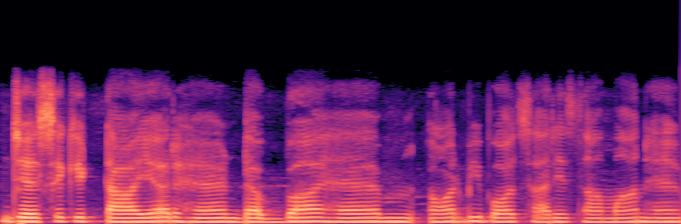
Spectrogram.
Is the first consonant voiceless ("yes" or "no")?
no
